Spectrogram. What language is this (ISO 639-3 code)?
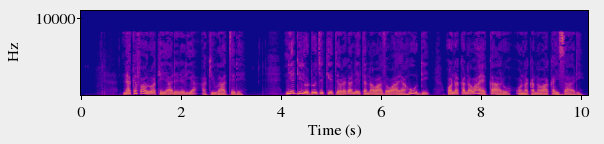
kik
